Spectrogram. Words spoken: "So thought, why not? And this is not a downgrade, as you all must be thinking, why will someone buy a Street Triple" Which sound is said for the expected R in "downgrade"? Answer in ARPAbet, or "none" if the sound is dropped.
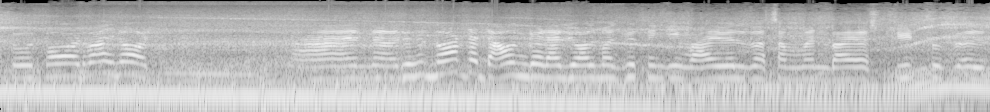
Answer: none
